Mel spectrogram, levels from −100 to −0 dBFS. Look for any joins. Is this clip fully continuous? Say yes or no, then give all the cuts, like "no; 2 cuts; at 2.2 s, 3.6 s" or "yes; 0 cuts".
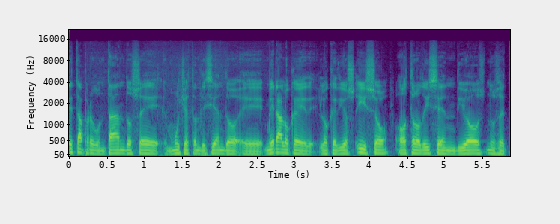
no; 1 cut; at 4.3 s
